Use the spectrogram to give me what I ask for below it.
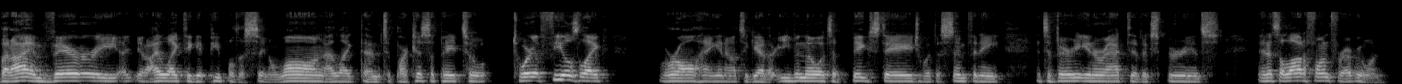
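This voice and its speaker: A plain, everyday voice: a man with an American accent and a fairly high pitch. He talks at a fairly quick pace with fairly even intonation. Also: quiet background. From Ohio, US Midwest. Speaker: singer and pianist. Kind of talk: interview. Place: home room. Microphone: video call.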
